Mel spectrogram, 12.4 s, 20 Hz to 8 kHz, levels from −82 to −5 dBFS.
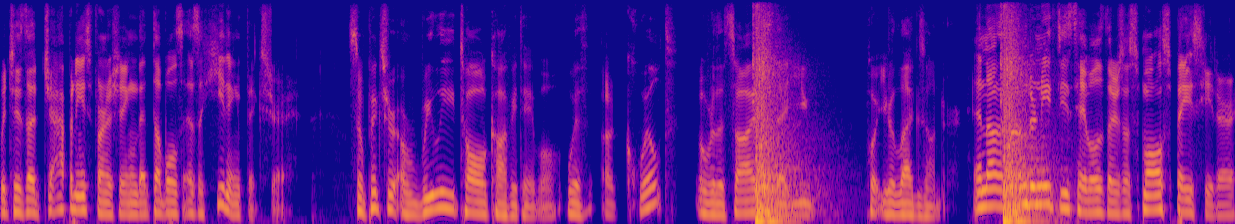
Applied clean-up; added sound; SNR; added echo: none; Slam; 0 dB; none.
